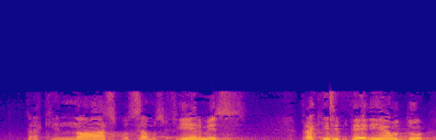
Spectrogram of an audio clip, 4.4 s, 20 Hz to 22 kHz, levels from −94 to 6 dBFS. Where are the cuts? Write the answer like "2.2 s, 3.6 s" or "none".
1.6 s, 3.3 s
